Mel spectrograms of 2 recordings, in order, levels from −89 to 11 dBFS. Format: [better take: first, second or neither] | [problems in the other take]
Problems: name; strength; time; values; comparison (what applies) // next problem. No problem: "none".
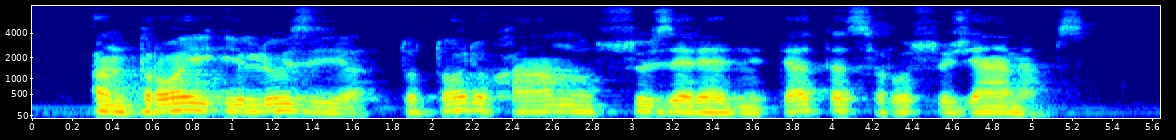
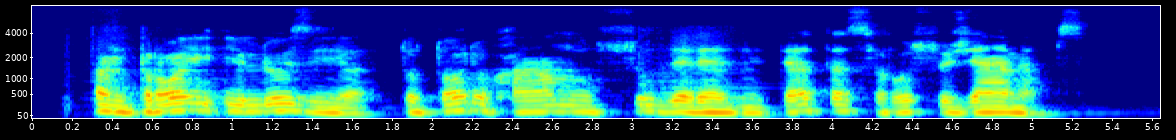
first | noise reduction (neural mask model DeepFilterNet 3)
